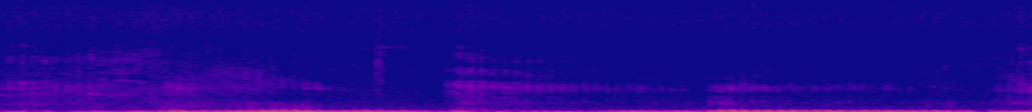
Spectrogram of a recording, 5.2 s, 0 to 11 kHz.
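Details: House-kept puma rousing its owner around 5 a.m.; a rough, rapid low purr beating several times a second, swelling and easing in waves, with a woman speaking softly over it.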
